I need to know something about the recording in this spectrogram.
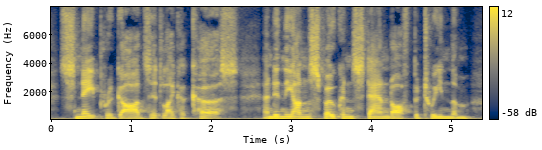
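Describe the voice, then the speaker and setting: A man narrating an audio drama as a measured, ominous storyteller, deliberate and suspenseful. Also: on the low side, sharp tone, heavily acted.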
